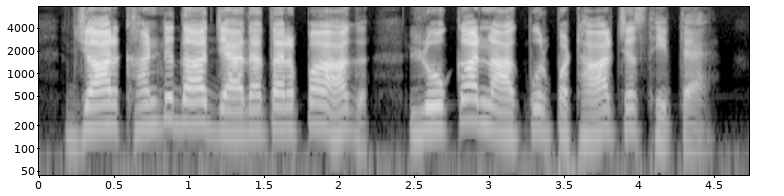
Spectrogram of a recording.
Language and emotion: Dogri, neutral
